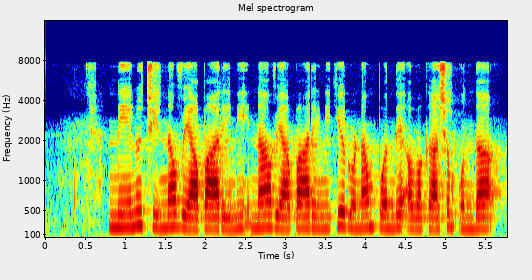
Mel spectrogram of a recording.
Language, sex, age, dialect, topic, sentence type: Telugu, female, 36-40, Telangana, banking, question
